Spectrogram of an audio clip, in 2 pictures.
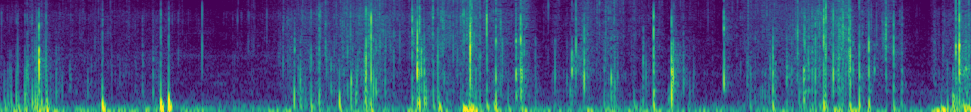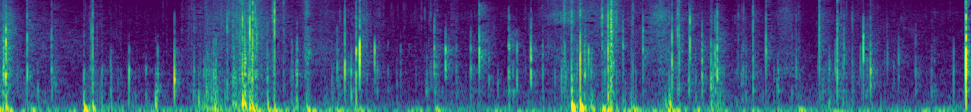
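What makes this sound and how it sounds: Long nails grip, scratch and squeeze a small white plastic-wrapped paper packet with a barcode. The crinkly wrapper gives a steady stream of sharp, bright crinkles and crackles with soft scratching between them. Each sound stops at once with no ring.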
